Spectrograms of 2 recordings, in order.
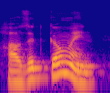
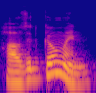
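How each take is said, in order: Both takes have the same delivery.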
